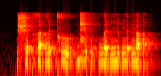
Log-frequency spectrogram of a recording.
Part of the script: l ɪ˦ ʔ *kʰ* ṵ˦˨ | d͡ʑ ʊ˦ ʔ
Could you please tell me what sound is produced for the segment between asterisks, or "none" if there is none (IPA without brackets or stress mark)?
kʰ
